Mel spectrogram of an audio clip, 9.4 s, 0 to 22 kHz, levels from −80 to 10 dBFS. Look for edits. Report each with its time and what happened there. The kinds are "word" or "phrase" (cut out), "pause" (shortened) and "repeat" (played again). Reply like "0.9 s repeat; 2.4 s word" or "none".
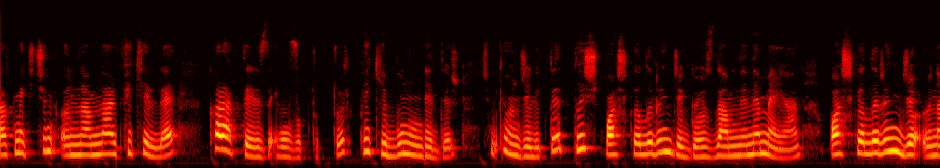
1.2 s phrase; 2.8 s phrase; 4.2 s word; 5.0 s word; 6.0 s word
